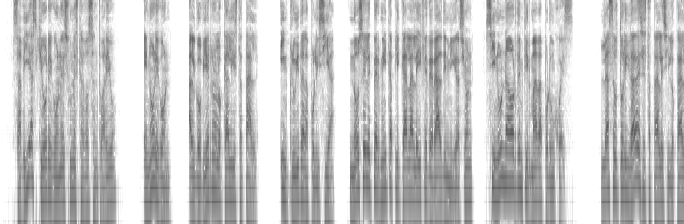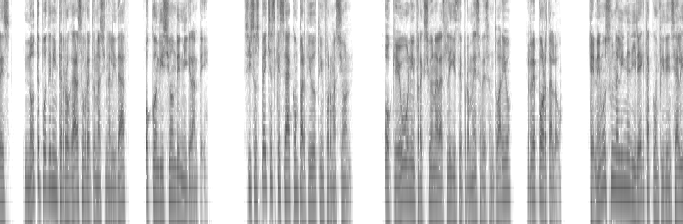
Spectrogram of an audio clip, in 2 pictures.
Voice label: Spanish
